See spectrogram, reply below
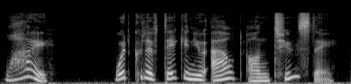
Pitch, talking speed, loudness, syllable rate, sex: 245 Hz, 155 wpm, -19 LUFS, 4.1 syllables/s, female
